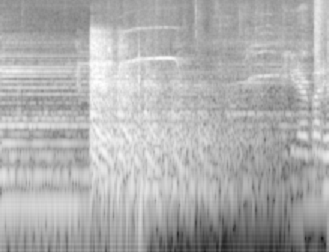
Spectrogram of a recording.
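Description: A live punk band's electric guitars hold a ringing chord, broken about a second in by a sudden loud burst whose pitches slide downward as the song ends. A brief high whistle follows, and the sound fades away.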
